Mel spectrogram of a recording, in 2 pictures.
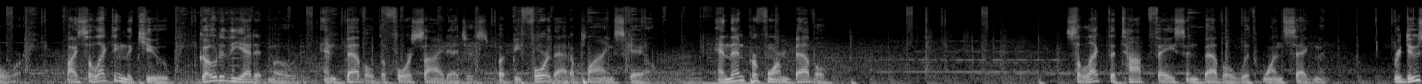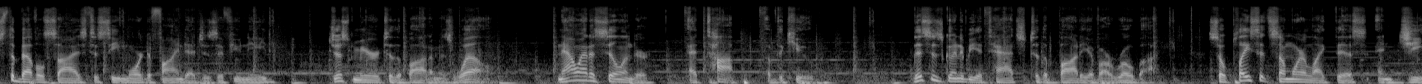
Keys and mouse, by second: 0.7 middle click, 2.8 Tab, 3.1 click, 3.4 shift+click, 4.2 shift+click, 4.4 middle click, 4.8 ctrl+b, 5.7 ctrl+z, 5.9 Tab, 6.1 ctrl+a, 6.4 Tab, 6.6 ctrl+b, 8.2 click, 9.0 Tab, 10.0 Tab, 10.6 alt+click, 10.9 middle click, 11.1 ctrl+b, 13.0 Tab, 13.7 shift+click, 14.8 shift+right click, 15.3 right click, 16.0 right click, 16.4 click, 16.9 Tab, 17.3 a, 17.3 q, 18.8 Tab, 19.8 middle click, 21.8 middle click, 22.1 g, 23.7 click, 25.1 KP_1, 26.1 shift+a, 27.8 s, 28.0 g.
